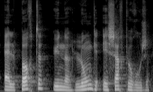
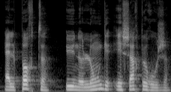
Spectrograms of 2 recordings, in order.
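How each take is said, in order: Both takes have the same delivery.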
